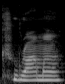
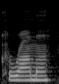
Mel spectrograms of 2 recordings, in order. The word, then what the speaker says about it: Kurama: i mispronounced it so i'll say it right now kurama karama i said it wrong apparently in the video a bunch of times so people just keep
